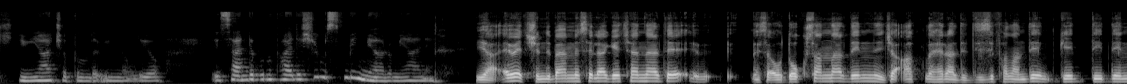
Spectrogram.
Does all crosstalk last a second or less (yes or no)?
yes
